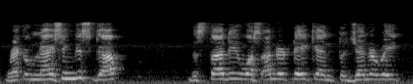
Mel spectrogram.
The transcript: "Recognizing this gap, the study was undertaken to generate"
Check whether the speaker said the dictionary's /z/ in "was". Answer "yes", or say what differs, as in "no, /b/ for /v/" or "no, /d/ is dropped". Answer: no, /s/ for /z/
